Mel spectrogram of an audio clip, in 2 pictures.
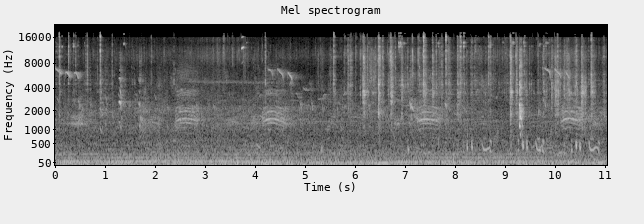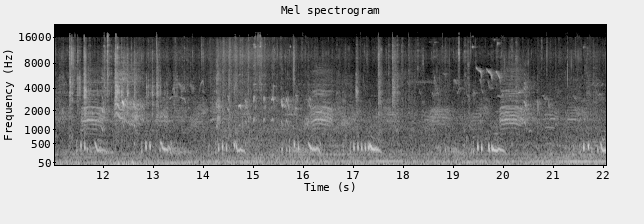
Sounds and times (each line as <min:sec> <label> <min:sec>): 0:05.4 Pigeons 0:22.0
